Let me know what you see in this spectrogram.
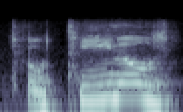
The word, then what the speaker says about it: Totino's: Homemade bread versus Tostino rolls. Is that, am I saying that right? – Totino's pizza rolls.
